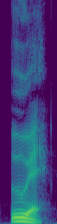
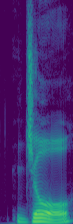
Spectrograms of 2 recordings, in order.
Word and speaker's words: 上: So if you see it behind something else, we're going to see it as ue, okay? But if it's jo, long u sound, following a noun, so we see above, symbol above a noun.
